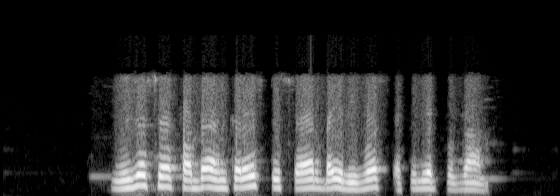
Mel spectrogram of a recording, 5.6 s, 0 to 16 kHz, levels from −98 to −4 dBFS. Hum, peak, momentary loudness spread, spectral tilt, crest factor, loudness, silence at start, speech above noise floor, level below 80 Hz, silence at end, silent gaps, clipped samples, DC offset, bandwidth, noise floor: none; -4 dBFS; 8 LU; -12 dB/octave; 14 dB; -16 LUFS; 1.15 s; 73 dB; -62 dBFS; 0.7 s; none; under 0.1%; under 0.1%; 3.9 kHz; -88 dBFS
